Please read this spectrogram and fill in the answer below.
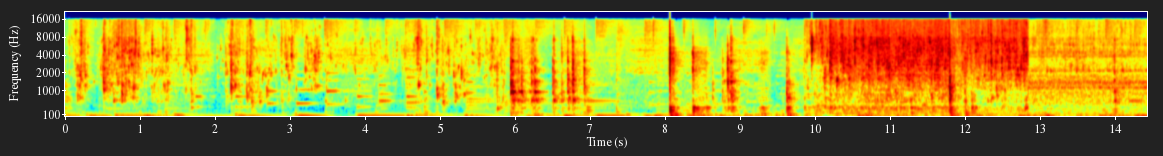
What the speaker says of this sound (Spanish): Le ponemos agua limpita y al fuego.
